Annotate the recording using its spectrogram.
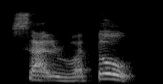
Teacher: So the Visarga will be replaced by U, and a becomes O. So Sarvataha becomes Sarvato.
